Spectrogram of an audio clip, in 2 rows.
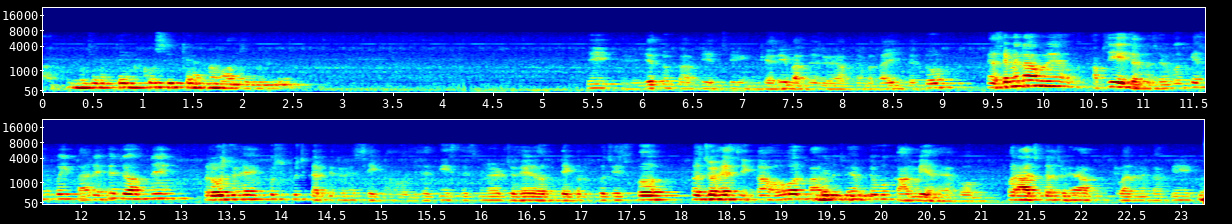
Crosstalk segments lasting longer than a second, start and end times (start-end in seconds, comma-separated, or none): none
